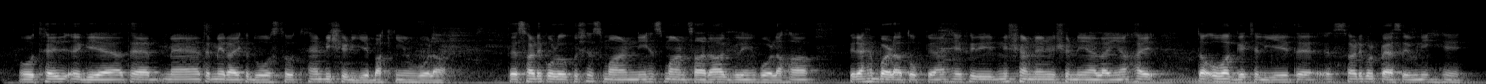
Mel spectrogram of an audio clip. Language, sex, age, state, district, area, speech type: Dogri, male, 18-30, Jammu and Kashmir, Kathua, rural, spontaneous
